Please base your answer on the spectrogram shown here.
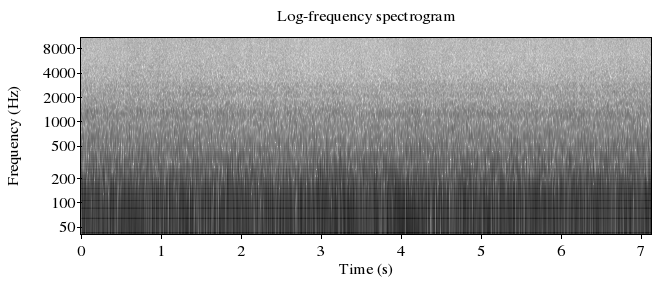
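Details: Steady wind buffeting the microphone over a low, continuous roar of surf, with no animal voices.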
